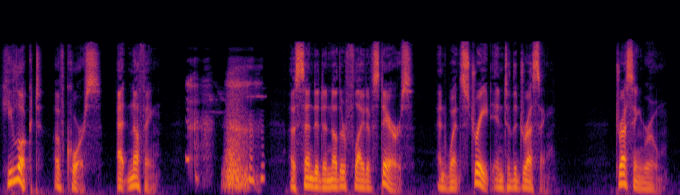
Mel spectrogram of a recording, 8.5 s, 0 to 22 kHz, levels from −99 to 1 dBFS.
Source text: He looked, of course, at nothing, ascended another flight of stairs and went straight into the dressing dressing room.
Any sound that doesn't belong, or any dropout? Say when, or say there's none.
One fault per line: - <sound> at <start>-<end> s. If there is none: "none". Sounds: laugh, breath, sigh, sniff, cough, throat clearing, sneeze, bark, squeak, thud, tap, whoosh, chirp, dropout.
- laugh at 2.3-3.3 s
